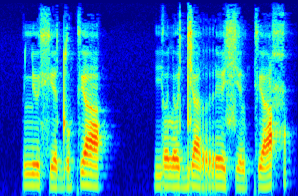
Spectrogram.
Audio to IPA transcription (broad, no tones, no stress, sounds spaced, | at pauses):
lʲ ɵ xʲ ɛ d o kʲ a | j ə l ə dʲ a r e sʲ ɛ l kʲ a ħ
